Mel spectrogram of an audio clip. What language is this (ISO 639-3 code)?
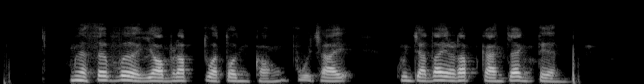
tha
